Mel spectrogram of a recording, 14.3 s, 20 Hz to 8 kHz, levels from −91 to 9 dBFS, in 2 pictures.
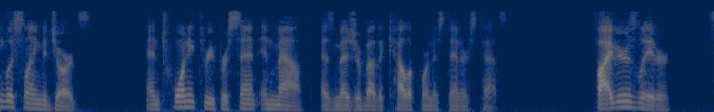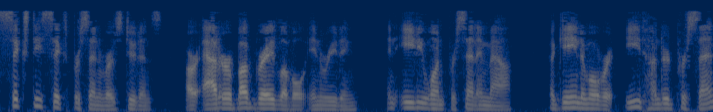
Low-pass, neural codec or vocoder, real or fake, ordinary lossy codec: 7.2 kHz; codec, 16 kHz, 0.2 kbps, FocalCodec; fake; MP3, 24 kbps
